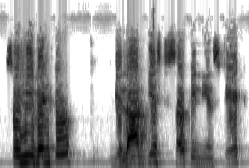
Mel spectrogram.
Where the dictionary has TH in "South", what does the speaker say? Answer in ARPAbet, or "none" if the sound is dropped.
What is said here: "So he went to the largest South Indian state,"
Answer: T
